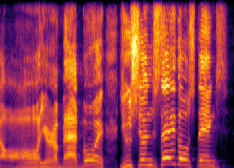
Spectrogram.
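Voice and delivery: high, rising mock reproach; exaggerated finger-wagging scold. Mock scolding he says nobody said.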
